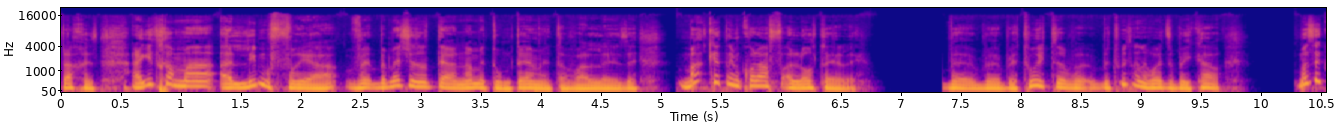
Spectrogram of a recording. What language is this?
Hebrew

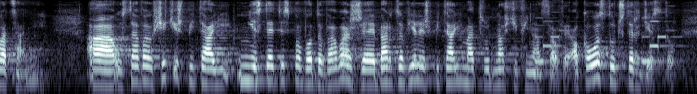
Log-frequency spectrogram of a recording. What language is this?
Polish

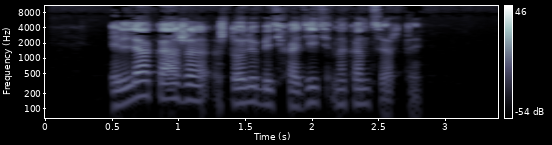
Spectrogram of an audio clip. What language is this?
Belarusian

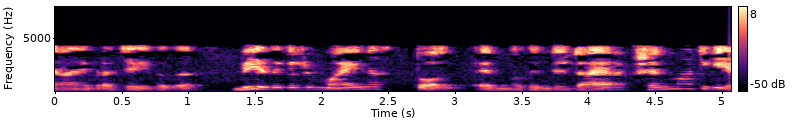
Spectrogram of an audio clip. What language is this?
Malayalam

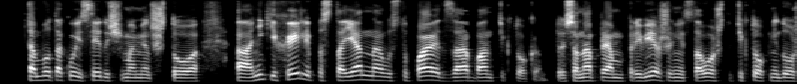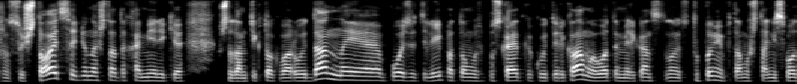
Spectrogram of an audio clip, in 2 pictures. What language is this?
Russian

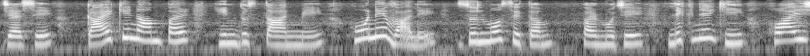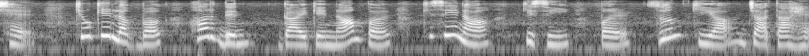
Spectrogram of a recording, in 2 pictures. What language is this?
Urdu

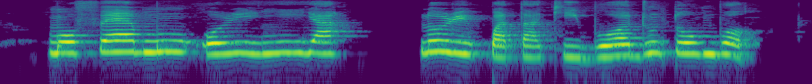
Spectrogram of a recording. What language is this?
Yoruba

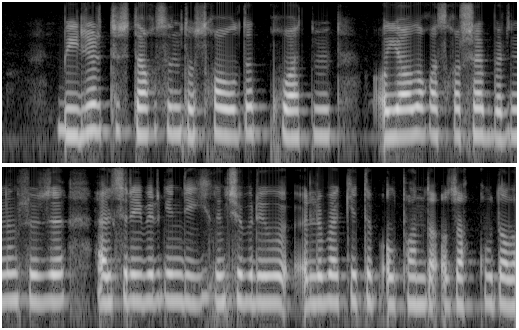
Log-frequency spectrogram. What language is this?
Kazakh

